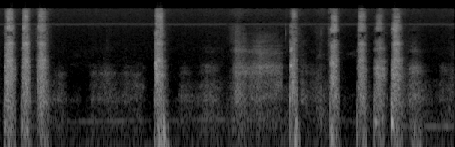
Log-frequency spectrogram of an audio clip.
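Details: Long induced sneezing fit: a run of about nine sharp, explosive sneezes, several in quick bursts, with gasping breaths between them.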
